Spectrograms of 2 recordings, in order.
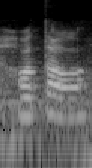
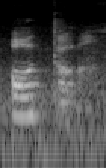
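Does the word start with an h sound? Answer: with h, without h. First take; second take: with h; without h. First: The word starts with an audible h sound. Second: The word starts with no h sound.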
